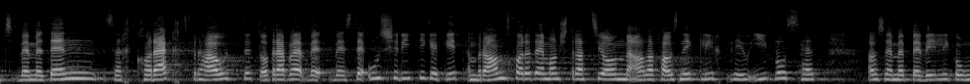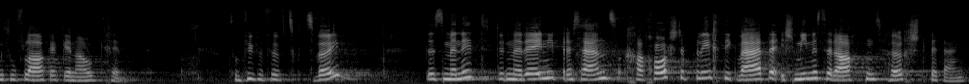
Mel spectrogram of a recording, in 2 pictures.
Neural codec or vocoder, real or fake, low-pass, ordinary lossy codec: none; real; 14.4 kHz; none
